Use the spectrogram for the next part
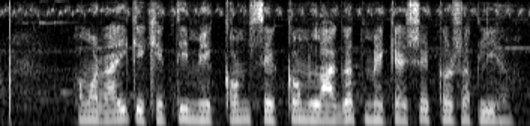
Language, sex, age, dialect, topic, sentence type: Magahi, male, 18-24, Western, agriculture, question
